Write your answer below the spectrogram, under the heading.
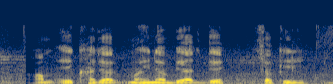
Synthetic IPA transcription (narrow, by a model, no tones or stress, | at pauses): ɦəmekhəd͡ʒaɾməɦinabjad͡ʒd̪e | səkil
